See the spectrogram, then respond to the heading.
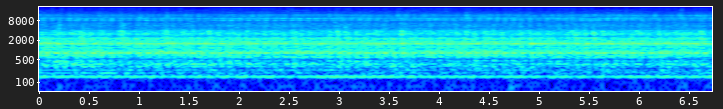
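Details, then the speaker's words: Metal mini lathe turning aluminum, about 30 thousandths to a shoulder, tool post would not tighten and no outboard support: steady high ringing tone over the cutting noise, heavy tool chatter. "there is a lot of chatter in there you can hear it if I had some support out here we'd probably do better"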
